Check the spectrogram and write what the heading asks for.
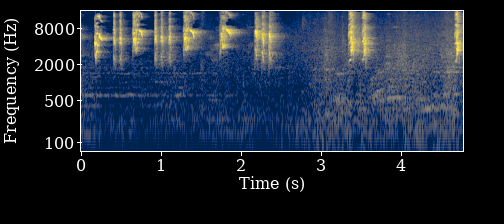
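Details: Long-tailed shrike recording meant as a lure to provoke excited singing, a bird singing constantly with full varied phrasing: bursts of harsh, scratchy high notes in quick clusters, then a pause and a few louder sharp notes.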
